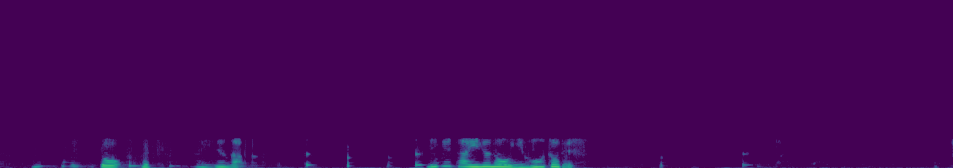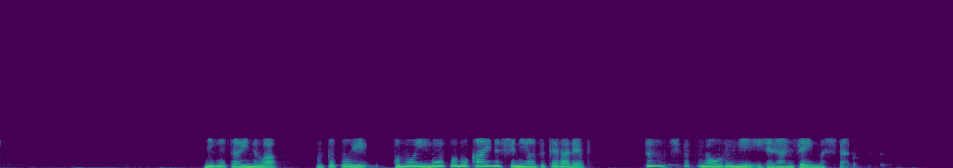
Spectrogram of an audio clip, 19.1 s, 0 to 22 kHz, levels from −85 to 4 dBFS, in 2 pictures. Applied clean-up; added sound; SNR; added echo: neural mask model DeepFilterNet 3.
